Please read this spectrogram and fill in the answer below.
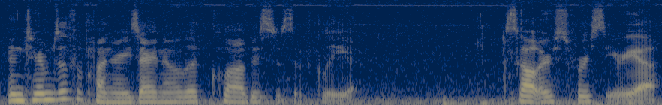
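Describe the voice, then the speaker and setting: Student interviewer, woman, low and gravelly, relaxed probing questions. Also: a little fast, a little hiss or hum. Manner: gently probing, conversational questions.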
